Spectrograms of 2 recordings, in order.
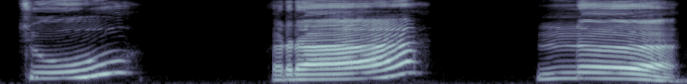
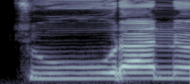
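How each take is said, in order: First: चू, रा, न long and separate, रा louder; letter by letter. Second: चूरन as one stretched word; letters blended. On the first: Teacher demonstrating for pupils, letter by letter. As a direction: sound out चू... रा... न with pauses. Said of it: "एक ही अक्षर का उच्चारण करके". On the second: Teacher putting the letters together, blended. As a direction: join चू, रा, न without pauses. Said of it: "तो मिलके बन जाएगा". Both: Shown as a demonstration.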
